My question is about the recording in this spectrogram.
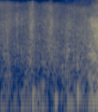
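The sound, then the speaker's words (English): A soft, breathy whoosh from a video game swells up near the end of the second: a quick airy dash sound as the character double-jumps after stepping in special water, over a steady hiss of background noise, with no one speaking. “And I stepped in one of the special waters, where if I jump, I get a little dash effect.”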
